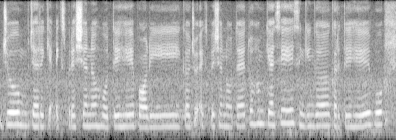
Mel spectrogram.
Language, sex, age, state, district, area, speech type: Urdu, female, 18-30, Uttar Pradesh, Aligarh, urban, spontaneous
